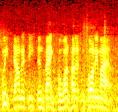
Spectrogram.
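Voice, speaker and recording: A man's voice: high-pitched, fast talker, noisy background. A man narrating an old-time radio drama introduction in a grandiose, dramatic declamation. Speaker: radio announcer. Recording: dull old radio recording, loud background music.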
